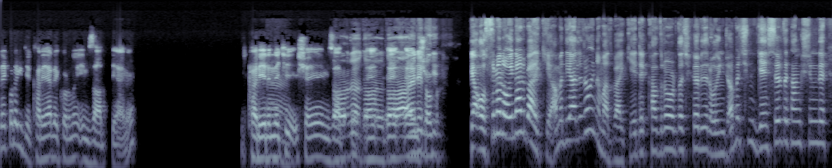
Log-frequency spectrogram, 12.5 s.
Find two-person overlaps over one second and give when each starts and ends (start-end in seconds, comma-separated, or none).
5.0-6.7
